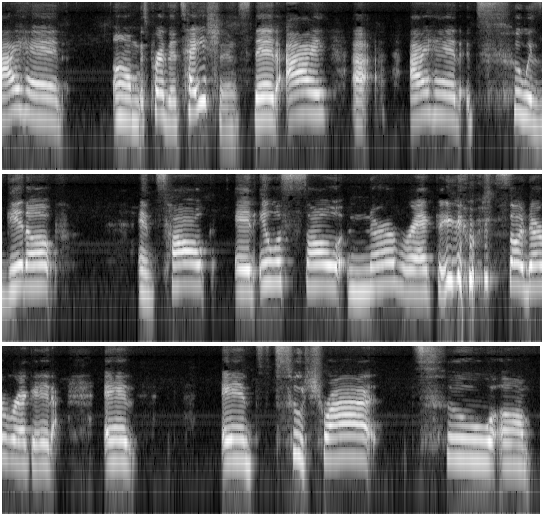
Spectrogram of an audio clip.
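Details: Adult female college senior who stutters and started speech therapy in college; stuttering.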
